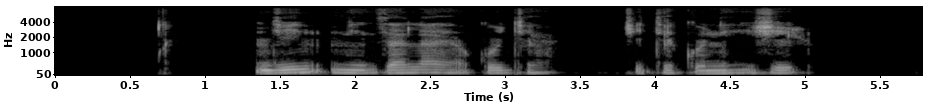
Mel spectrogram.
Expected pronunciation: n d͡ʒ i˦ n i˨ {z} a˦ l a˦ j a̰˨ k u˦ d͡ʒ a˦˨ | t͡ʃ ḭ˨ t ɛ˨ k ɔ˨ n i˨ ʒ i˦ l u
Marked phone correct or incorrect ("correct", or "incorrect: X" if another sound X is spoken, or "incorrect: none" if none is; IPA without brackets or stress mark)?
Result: correct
